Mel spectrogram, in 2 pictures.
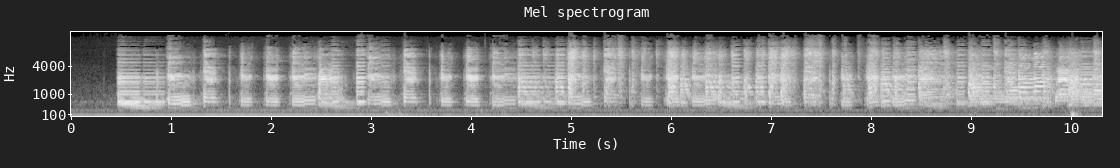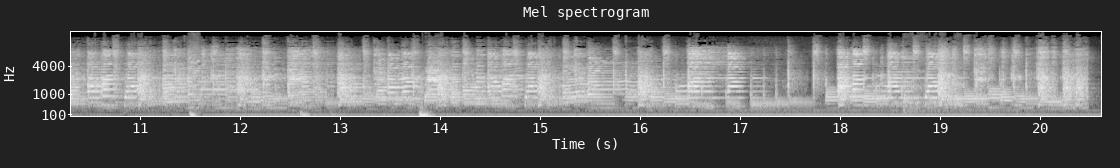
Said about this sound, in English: You know, if that ringtone went off like on the bus or something, or like in the subway, I would look the other way.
